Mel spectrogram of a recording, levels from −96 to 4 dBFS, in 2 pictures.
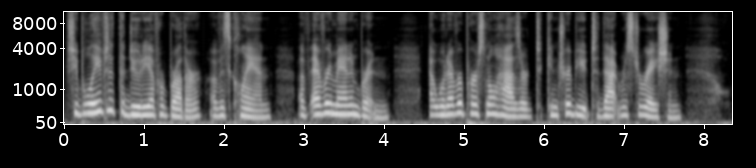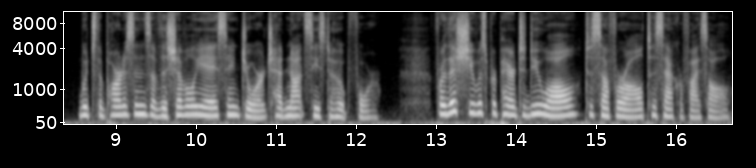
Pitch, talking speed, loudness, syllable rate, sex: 200 Hz, 190 wpm, -18 LUFS, 5.8 syllables/s, female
